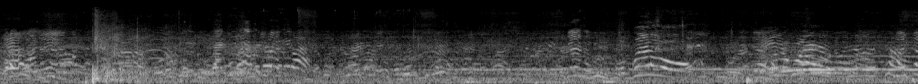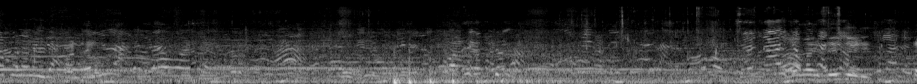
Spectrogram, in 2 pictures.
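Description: A crowd of women chatters and sings nearby outdoors.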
